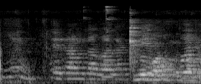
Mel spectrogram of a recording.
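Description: Tableware clinking as a small dish is handled and passed, with one sharp clink about a second and a quarter in.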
